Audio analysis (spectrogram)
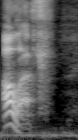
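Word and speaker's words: Aleph: Henry's referring to it it's literally capital L capital F okay so by the way you're pronouncing it yeah until uh until Gentry explains it and then it's alef uh which is a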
